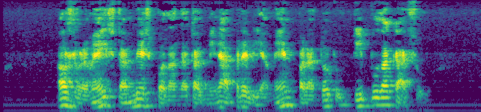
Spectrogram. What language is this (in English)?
Catalan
